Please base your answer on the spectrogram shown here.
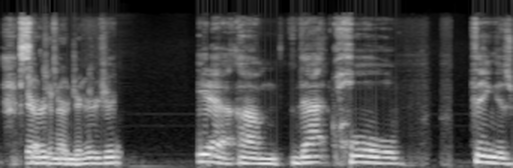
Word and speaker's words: serotonergic: And so that's so I think that's whole serotonergic. Did I say it right? Serotonergic.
